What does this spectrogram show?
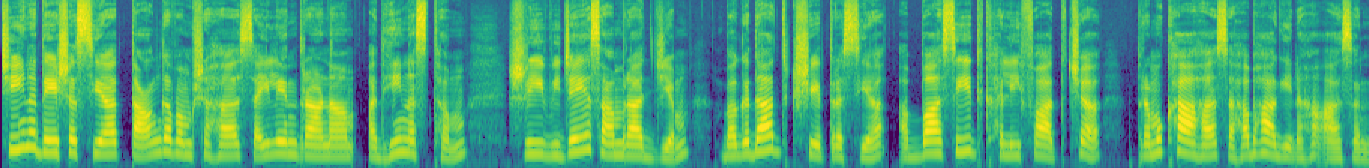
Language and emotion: Sanskrit, neutral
